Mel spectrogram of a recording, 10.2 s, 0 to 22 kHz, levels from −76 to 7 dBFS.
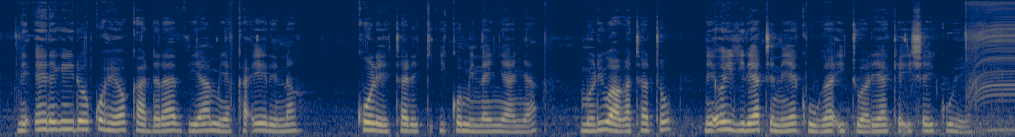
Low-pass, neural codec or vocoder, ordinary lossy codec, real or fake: none; none; none; real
